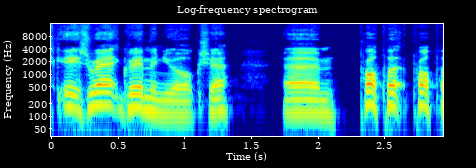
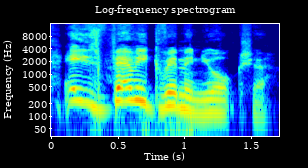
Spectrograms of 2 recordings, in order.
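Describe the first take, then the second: First: Mock broad Yorkshire, "rare grim" said for "real grim"; broad Yorkshire accent. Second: Slow, refined Harrogate Yorkshire voice with a careful "very grim"; posh Harrogate accent. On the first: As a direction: put on a thick Yorkshire accent to play the local reporter. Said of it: "Why are you dialing down your accent". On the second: Pretend. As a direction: tone the Yorkshire accent down to a polished Harrogate one, slowly. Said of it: "That's my Harrogate accent".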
